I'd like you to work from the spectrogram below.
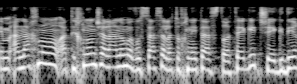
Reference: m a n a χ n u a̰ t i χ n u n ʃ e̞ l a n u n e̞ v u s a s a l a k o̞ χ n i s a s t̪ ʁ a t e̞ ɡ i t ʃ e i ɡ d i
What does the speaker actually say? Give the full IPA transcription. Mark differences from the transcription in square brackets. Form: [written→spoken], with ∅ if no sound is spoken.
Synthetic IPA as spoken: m a n a χ n u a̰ t i χ n u n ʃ e̞ l a n u [n→m] e̞ v u s a s a l a [k→t] o̞ χ n i [s→t] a s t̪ ʁ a t e̞ ɡ i t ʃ e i ɡ d i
